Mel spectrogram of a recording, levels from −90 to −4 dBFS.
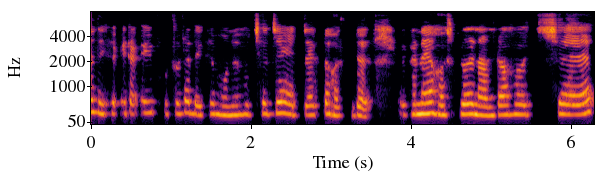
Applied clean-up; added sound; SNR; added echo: neural mask model Resemble Enhance denoiser.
